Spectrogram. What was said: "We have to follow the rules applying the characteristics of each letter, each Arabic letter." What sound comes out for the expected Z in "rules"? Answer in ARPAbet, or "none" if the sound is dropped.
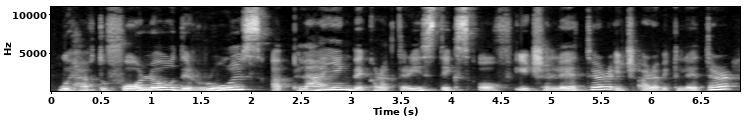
S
